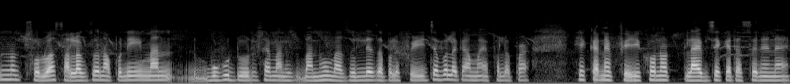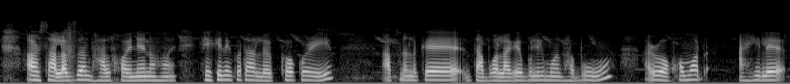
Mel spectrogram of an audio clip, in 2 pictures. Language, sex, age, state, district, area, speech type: Assamese, female, 18-30, Assam, Dhemaji, urban, spontaneous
